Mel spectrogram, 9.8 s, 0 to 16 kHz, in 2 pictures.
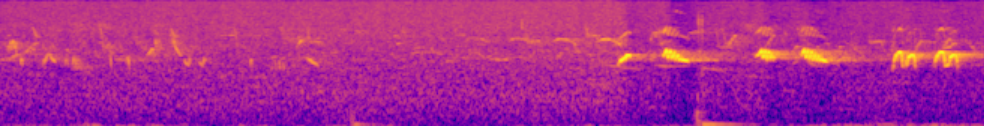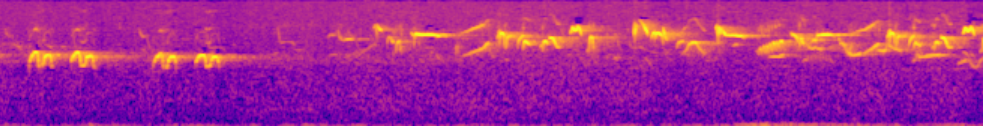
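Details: Song thrush singing on Castlemorton Common near Malvern in May 2021: a series of clear high phrases, a note repeated five or six times at an even pace, then varied chirpy, scratchy figures, with faint distant birds behind.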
